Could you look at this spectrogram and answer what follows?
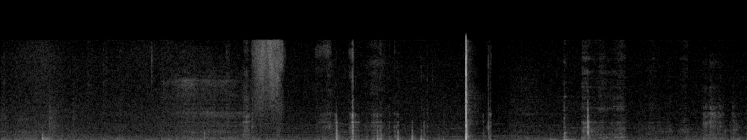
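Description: Handling noise from a hand holding a tablet: a few small taps and clicks around the middle, the loudest a single sharp click about three and a half seconds in, over a faint low room hum.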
